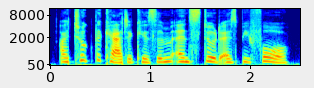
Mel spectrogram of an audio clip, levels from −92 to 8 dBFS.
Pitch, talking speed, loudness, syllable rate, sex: 220 Hz, 190 wpm, -20 LUFS, 5.3 syllables/s, female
